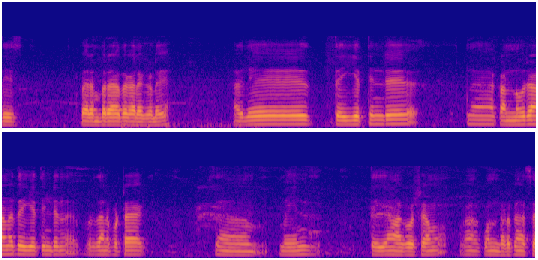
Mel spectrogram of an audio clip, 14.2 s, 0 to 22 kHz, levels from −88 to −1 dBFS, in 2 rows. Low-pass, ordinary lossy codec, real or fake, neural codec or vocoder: 7.2 kHz; MP3, 48 kbps; real; none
